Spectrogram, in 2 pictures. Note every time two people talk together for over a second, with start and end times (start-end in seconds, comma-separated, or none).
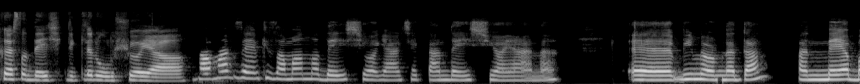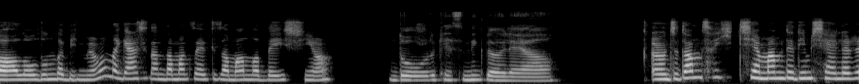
none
